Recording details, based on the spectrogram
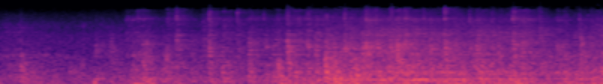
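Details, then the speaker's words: Garage door number one lowered manually with the opener released after maintenance: uneven rubbing chatter about four times a second from the slack opener chain, which needs tightening; hinges not creaking. "you can hear rubbing on the chain so that needs to be adjusted"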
